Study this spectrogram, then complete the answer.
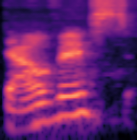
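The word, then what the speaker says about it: Duyvis: that it was like the first part which is d-u-y is actually pronounced like the owl sound in-house or something like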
